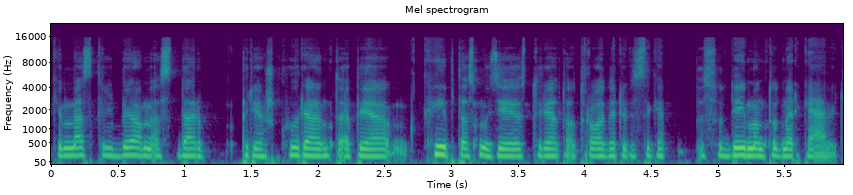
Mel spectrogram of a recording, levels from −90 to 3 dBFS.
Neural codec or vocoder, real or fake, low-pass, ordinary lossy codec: none; real; 14.4 kHz; Opus, 24 kbps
